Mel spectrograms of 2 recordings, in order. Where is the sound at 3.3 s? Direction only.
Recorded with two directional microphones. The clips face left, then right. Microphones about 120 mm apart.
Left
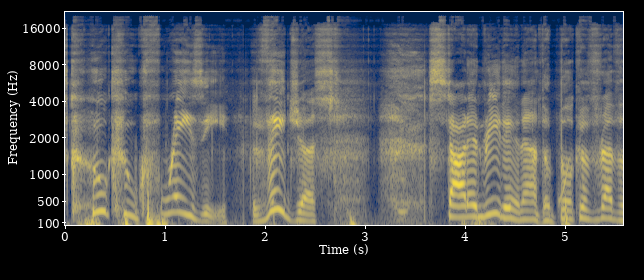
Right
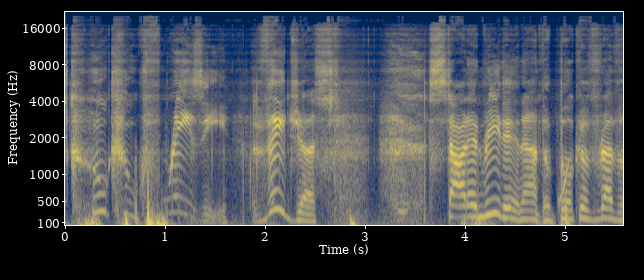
5° left (ahead or behind).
